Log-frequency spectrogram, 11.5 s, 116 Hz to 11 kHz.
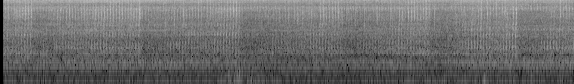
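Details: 2011 Audi S4 petrol engine idling steadily with a light, irregular intermittent ticking, days after PCV replacement, oil and coolant change; compression about 180 per cylinder, no check-engine light; owner hears it may be intake flappers.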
